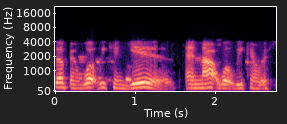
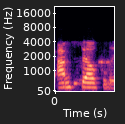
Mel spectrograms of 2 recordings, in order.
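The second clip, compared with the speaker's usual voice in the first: put-on proud, boastful girl voice; 2 semitones higher than usual. Retelling what a young girl said at a workshop: imitating a proud girl, like a badge of honor. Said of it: "a badge of honor".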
